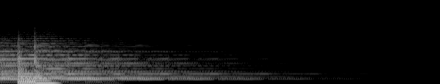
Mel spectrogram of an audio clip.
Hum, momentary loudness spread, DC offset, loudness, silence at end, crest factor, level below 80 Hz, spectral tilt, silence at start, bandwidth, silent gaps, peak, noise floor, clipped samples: none; 25 LU; under 0.1%; -28 LUFS; 2.2 s; 22 dB; -36 dBFS; -10 dB/octave; 0 s; 5 kHz; none; -8 dBFS; -83 dBFS; under 0.1%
